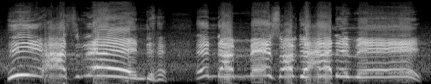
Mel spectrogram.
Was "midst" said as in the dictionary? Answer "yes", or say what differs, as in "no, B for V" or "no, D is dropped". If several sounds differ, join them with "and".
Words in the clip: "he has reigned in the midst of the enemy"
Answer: no, T is dropped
